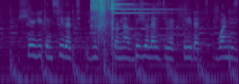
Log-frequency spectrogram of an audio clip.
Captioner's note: cash register cha-ching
